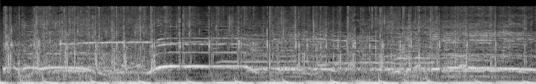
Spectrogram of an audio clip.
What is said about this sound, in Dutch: Ja, en dit is gejuich voor de eerste lopers van de dodentocht die rond 7 uur vanmorgen aangekomen zijn. Ze liepen de 100 kilometer in amper 10 uur tijd.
